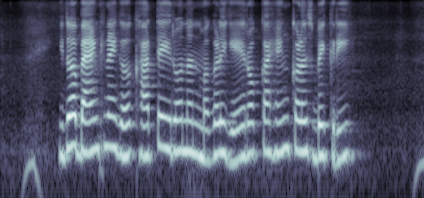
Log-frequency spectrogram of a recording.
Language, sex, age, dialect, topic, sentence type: Kannada, female, 36-40, Dharwad Kannada, banking, question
